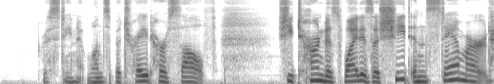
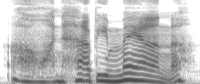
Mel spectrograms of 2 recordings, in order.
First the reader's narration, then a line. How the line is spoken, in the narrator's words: moaned the girl, showing every sign of unspeakable terror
